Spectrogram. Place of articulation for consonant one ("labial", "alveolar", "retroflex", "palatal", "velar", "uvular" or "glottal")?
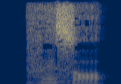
labial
